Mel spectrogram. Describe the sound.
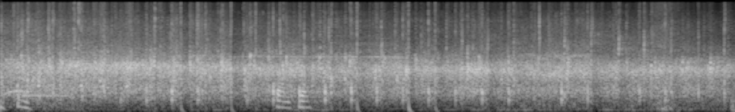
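Steady, loud applause from an audience for a German rap artist fills the whole clip, a dense wash of many hands clapping without pause, with a brief spoken word of thanks over it near the start.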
